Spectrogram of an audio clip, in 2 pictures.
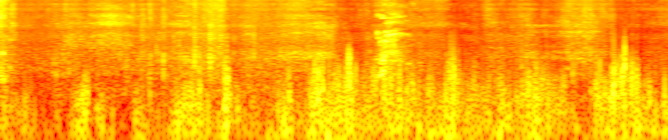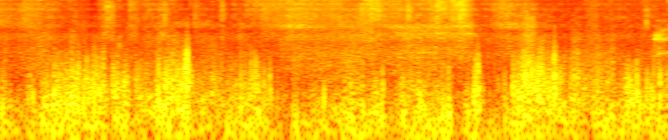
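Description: Wind buffeting the microphone: a loud, uneven low rumble that surges and drops throughout.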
